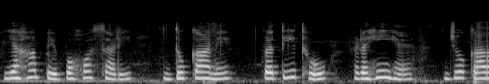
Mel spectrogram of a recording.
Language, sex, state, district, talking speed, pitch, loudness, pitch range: Hindi, female, Bihar, West Champaran, 135 wpm, 275 Hz, -16 LUFS, 255-290 Hz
